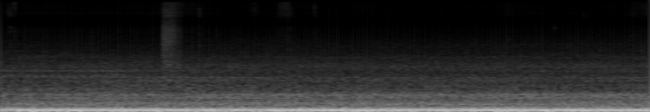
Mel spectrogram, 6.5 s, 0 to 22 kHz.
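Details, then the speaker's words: Inside the cab of a 2012 Dodge Ram 6.7 L Cummins diesel, deleted (no muffler, DPF or cat, EGR delete), 4-inch turboback exhaust not dumped, H&S Mini Max stock tune, climbing a slight grade: low even rumble, no drone, almost whisper quiet. "and it's almost whisper quiet in here. I mean, it's amazing."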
